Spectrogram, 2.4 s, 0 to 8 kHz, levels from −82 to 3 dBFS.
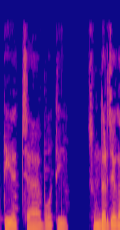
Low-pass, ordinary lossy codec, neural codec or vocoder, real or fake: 7.2 kHz; MP3, 32 kbps; none; real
